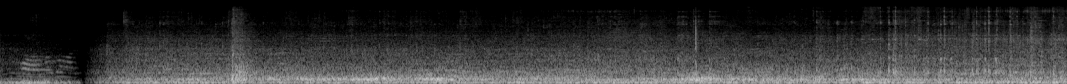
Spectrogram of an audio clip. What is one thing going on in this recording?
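A passenger train rolls past close by, its wheels clattering loudly.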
